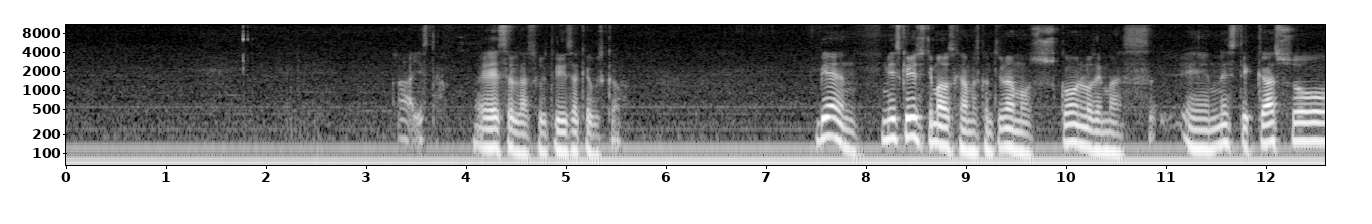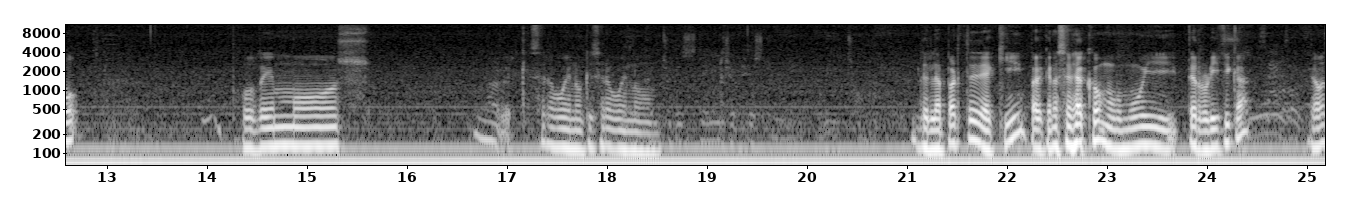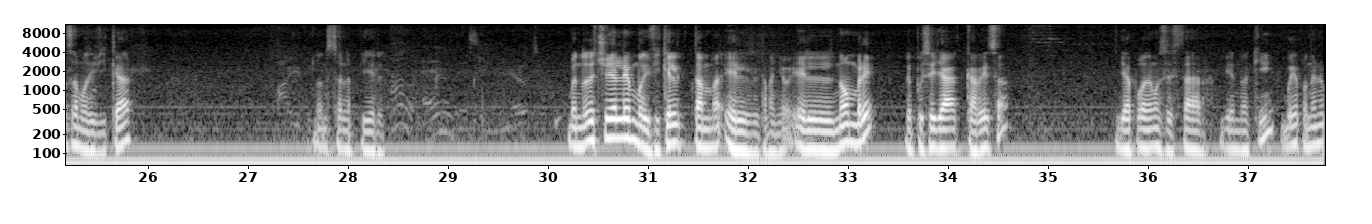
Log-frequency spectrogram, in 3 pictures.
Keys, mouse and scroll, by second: 0.1 click, 0.5 click, 1.0 click, 4.1 click, 6.1 middle click, 7.0 scroll down 2, 9.1 alt+middle click, 11.0-11.3 scroll down 2, 11.6 middle click, 12.3-13.8 alt+middle drag, 14.5-14.8 scroll down 4, 15.0 scroll up 2, 15.5 alt+middle click, 16.9-20.2 middle drag, 21.2 middle click, 21.6-22.2 scroll up 2, 22.6-24.0 alt+middle drag, 27.9 middle click, 28.1 middle click, 29.0-29.4 scroll down 2, 29.6-30.0 scroll up 2, 30.8 click, 35.1 middle click.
